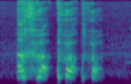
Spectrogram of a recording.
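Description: Dry coughing from a hunched old man: three rasping, throaty bursts, the first longer and doubled, the last short and weaker.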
